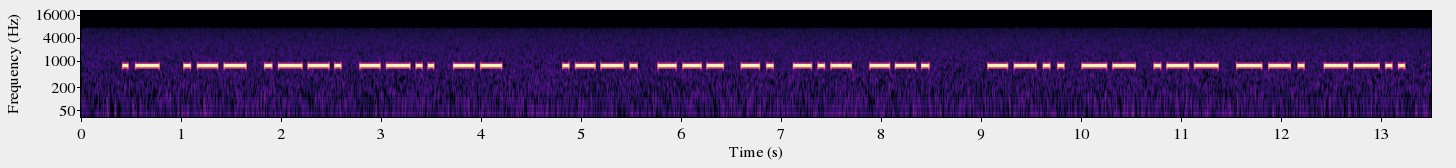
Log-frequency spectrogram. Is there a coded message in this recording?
Yes: Morse code (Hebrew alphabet) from 0.4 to 13.3 s, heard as a keyed tone, hand-sent with a straight key, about 19 wpm, 770 Hz. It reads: אצפזם פהנכג זמצגז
